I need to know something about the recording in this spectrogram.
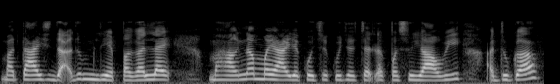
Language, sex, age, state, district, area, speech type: Manipuri, female, 18-30, Manipur, Kakching, rural, spontaneous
